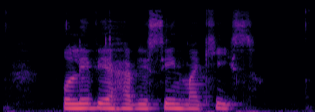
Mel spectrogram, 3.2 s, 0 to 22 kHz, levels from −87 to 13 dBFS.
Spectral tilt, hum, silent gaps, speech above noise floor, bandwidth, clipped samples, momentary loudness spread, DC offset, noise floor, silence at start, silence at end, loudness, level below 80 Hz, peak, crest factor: -6.5 dB/octave; none; none; 35 dB; 15 kHz; under 0.1%; 12 LU; under 0.1%; -70 dBFS; 0.65 s; 0.6 s; -36 LUFS; -66 dBFS; -22 dBFS; 16 dB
